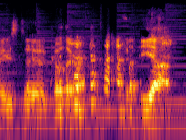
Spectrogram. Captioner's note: laughs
